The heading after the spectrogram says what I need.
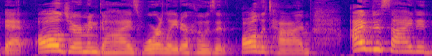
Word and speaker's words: Lederhosen: In the US, you'll actually often hear this word pronounced Lederhosen. And yes, I have definitely been guilty of saying it this way as well. But in fact, that's not even what they're called. In German, Lieder are songs, so Lederhosen would be something like song pants, when in fact they are leather pants.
